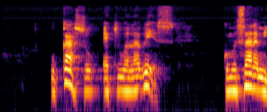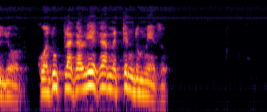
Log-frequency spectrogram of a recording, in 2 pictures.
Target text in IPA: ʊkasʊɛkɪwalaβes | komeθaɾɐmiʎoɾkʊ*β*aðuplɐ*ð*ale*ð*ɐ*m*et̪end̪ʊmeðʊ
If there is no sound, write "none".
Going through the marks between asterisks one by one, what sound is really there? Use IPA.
none, ɣ, ɣ, m

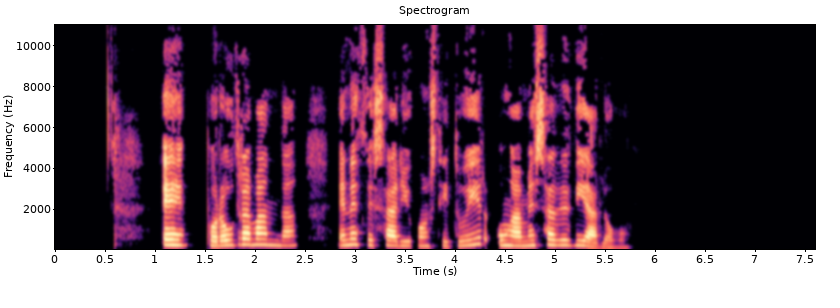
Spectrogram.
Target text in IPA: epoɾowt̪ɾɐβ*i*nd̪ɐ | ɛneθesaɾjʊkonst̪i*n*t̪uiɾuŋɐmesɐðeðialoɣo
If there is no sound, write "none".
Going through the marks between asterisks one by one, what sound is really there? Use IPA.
a, none

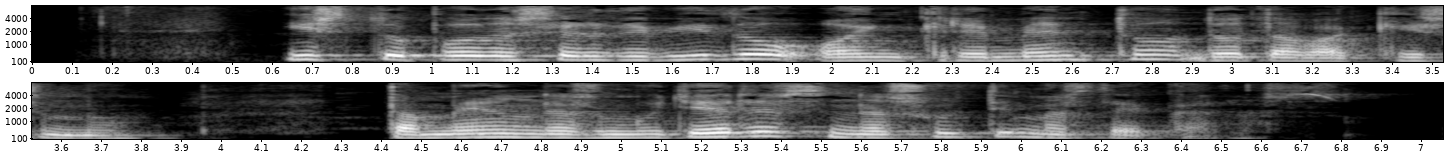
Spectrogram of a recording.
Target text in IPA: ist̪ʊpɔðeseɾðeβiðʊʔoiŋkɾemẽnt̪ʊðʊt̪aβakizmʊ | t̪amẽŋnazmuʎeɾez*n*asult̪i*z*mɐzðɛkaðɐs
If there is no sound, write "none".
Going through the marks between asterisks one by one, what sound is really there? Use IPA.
n, none

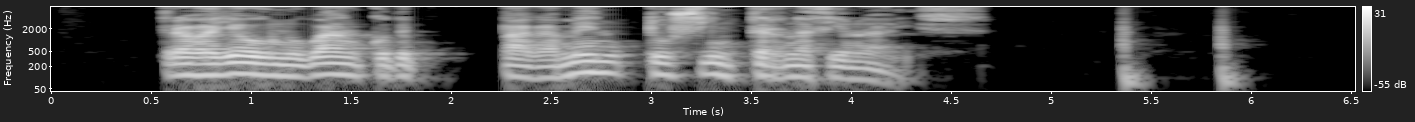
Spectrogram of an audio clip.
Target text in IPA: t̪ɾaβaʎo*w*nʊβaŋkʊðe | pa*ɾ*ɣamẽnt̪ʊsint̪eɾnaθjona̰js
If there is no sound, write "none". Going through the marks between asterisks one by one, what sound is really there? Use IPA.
w, none

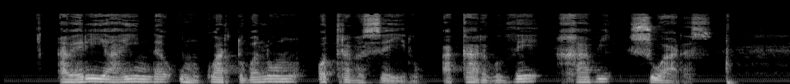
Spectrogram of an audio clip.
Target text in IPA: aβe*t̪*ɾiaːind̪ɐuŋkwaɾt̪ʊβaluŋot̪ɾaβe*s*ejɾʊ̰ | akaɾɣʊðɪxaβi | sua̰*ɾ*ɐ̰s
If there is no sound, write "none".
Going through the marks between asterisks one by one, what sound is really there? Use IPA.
none, s, ɾ

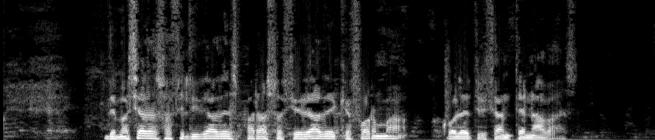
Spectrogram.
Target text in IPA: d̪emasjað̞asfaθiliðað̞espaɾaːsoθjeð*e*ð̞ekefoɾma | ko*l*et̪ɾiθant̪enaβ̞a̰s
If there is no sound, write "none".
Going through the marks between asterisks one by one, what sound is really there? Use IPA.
a, l

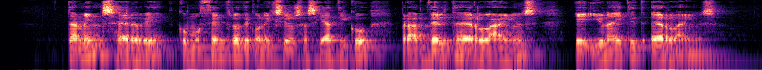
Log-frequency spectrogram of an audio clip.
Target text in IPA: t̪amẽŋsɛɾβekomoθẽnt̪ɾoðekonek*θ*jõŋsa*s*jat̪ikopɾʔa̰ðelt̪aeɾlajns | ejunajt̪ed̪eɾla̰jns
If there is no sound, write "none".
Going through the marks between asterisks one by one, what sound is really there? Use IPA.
s, s

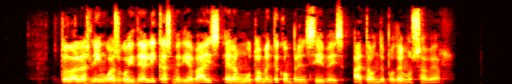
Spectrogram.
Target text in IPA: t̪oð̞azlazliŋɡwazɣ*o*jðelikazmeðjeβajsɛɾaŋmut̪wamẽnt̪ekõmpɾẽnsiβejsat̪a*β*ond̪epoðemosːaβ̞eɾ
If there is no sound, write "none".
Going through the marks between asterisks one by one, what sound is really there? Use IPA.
o, none

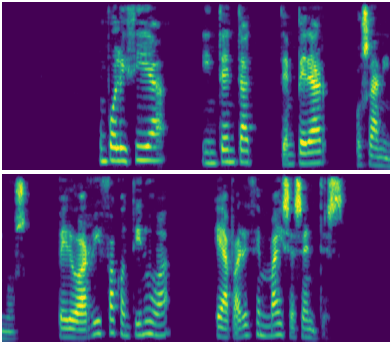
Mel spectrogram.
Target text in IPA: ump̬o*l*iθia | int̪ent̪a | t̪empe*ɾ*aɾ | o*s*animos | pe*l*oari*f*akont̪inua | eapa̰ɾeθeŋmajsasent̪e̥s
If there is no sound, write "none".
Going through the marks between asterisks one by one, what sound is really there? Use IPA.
l, ɾ, s, ɾ, f

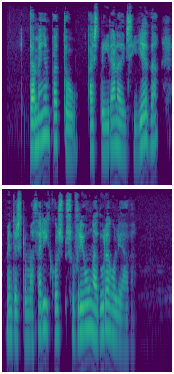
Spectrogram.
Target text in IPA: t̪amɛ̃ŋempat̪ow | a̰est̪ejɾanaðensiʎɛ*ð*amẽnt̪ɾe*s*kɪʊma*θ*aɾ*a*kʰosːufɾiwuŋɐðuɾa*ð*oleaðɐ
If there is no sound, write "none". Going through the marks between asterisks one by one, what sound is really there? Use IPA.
ð, s, θ, i, ɣ

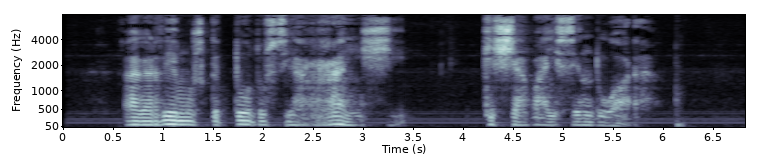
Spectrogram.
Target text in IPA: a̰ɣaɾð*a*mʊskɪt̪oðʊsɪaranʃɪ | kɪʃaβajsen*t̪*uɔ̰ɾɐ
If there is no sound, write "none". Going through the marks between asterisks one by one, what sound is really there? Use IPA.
e, d̪

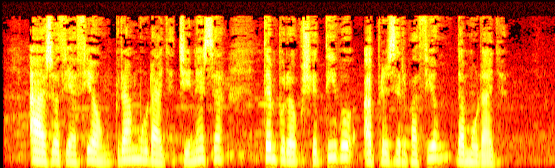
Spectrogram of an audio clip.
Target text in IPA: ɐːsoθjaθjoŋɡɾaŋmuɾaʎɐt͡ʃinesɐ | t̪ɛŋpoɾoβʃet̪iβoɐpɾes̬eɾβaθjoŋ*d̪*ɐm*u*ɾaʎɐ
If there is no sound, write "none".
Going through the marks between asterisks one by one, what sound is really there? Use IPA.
d̪, u

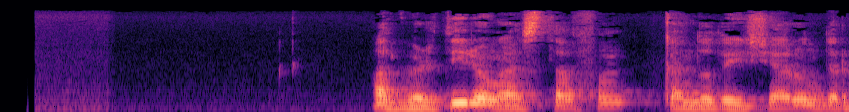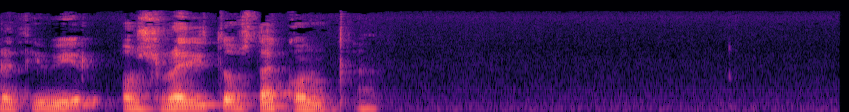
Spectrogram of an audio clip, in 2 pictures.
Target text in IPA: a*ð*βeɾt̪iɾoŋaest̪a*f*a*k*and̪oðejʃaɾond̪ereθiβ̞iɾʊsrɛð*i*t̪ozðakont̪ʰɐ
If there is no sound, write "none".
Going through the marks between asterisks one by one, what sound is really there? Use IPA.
ð, f, k, i

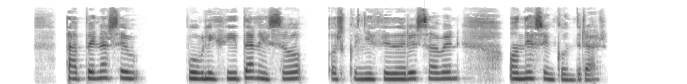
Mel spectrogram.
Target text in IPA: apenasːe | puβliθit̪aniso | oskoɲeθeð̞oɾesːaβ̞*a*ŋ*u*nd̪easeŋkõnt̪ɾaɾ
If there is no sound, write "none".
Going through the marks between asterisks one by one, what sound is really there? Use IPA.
e, o

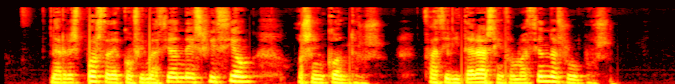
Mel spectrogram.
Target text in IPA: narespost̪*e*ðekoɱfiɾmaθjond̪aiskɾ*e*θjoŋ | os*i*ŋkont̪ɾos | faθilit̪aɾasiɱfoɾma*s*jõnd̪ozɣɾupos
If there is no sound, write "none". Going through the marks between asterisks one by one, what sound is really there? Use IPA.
a, i, e, θ

